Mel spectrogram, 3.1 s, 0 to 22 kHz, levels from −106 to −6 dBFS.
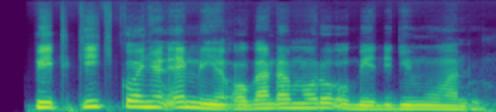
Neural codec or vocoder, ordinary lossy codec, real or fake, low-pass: codec, 44.1 kHz, 2.6 kbps, SNAC; none; fake; none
